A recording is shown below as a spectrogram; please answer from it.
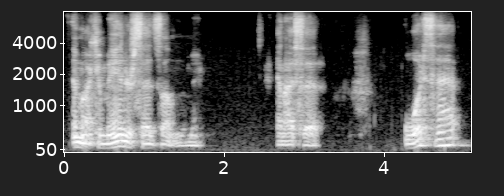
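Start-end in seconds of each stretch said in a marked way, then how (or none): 4.2-5.0 higher-pitched innocent question; breezy retold reply to a superior; retold casual query. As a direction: toss it out lightly, pitched up. Recruit's casual reply to commander.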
